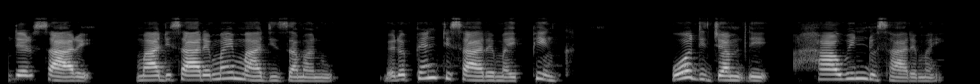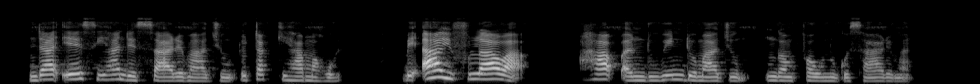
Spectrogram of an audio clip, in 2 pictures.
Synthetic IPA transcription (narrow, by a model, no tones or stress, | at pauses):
ndɛɾsaːɾɛ | maːdisaːɾɛmajmadizamanu | ɓɛɗɔpentisaːɾɛmajpiŋk | woːdid͡ʒamɗɛ | hawindɔsaːɾɛmaj | ndaʔeːsihandɛɾsaːɾɛmad͡ʒumɗɔtakːiɦamaɦɔl | ɓɛʔawifulawa̰ | haɓanduwindɔmaːd͡ʒum | ŋɡamfawnuɡɔsaːɾɛma̰n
